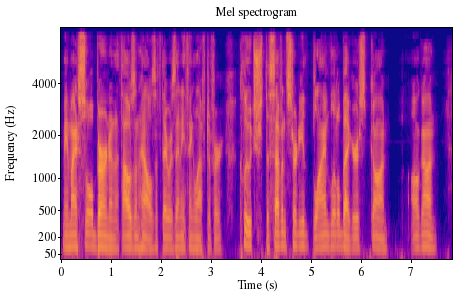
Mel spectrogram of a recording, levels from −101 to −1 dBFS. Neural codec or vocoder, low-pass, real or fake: none; 7.2 kHz; real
